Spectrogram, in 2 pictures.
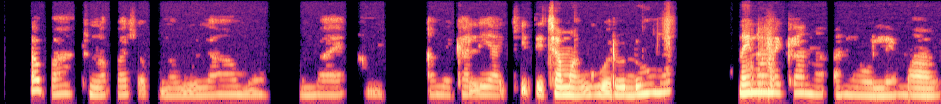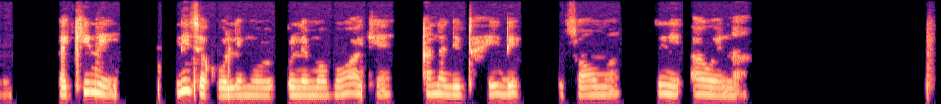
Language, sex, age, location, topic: Swahili, female, 18-24, Kisumu, education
